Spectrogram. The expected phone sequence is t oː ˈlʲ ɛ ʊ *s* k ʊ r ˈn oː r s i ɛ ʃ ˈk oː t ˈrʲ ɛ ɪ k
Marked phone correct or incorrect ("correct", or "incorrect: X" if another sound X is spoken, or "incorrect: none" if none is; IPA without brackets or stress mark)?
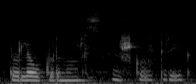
incorrect: none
